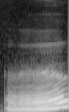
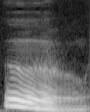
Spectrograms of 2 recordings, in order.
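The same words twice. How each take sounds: First: The pitch rises through the sound. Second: The pitch falls through the sound. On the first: It marks a question or a list. "So a rising intonation pattern would be" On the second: It marks a statement, exclamation or command. "this downward intonation would be"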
